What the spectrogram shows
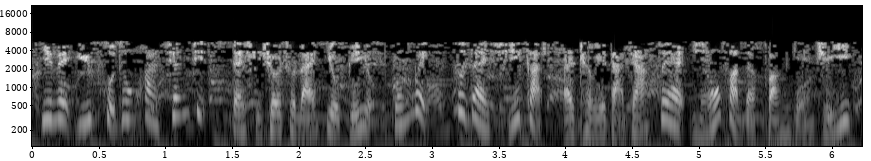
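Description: A woman's voice: medium pitch, very animated, fast talker. A woman reading scripted narration for an entertainment news report. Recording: slightly dull sound over loud music.

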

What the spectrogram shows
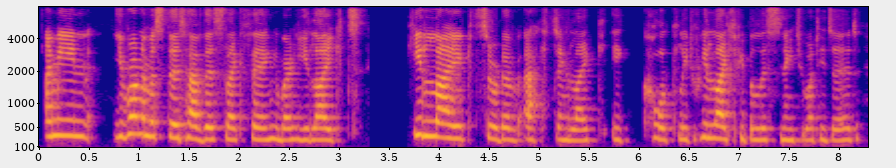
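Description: A woman's voice: a little high, fairly even intonation, normal speed, fairly bright tone. A woman co-hosting a casual comedic podcast chat, rambling and swearing freely. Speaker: podcast co-host.

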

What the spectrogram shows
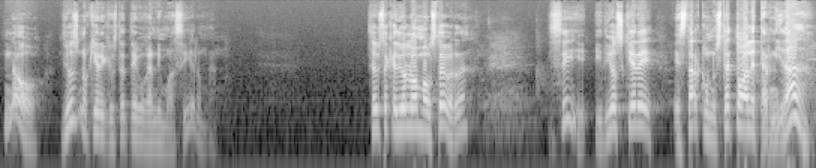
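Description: A man's voice: high voice, sing-song, unhurried, creaky, pauses often, a bit bright. A man preaching a sermon, stretching key words and calling on the congregation to repeat them. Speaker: pastor.

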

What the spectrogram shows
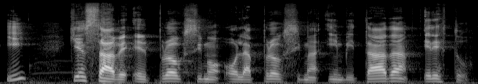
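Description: A man's voice: mid-range voice, measured pace, pushed and bright. A man hosting a language podcast, explaining a recipe step by step as a Spanish teacher and constantly checking in with short tag questions. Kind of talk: slow explanatory recipe lesson. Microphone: podcast microphone.

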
